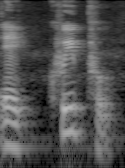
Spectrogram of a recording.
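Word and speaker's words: quipu: their method of counting and keeping record it's pronounced a quoo and it was pretty much a bunch of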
